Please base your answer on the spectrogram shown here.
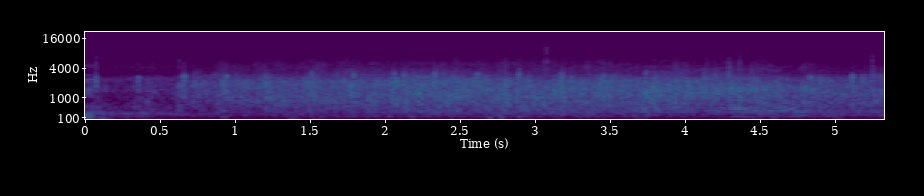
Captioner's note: audience applauding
